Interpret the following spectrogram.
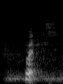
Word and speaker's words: what: what white for example but it's much more common these days to just do a clean w sound what what not the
